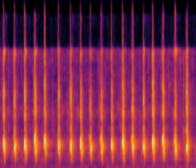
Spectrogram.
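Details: Green leafbird training song with harsh notes: a rapid even series of short sharp buzzy notes, about five per second, with a faint low hum behind.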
